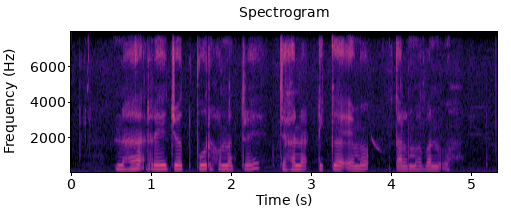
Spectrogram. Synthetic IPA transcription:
naɦaʔɾɛd͡ʒɔt̪puɾhɔnɔt̪ɾɛd͡ʒaɦanaʔʈikaʔɛmɔʔ | t̪almabanṵʔɔ

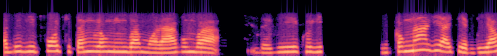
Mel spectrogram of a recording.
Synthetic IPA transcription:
aduɡipɔt̚kʰitaŋlawniŋbamɔɾaɡumba | daɡikʰojɡi | kawnaɡiajtep̚dija

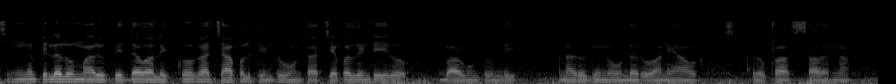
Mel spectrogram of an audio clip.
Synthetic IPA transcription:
t͡ʃinːɐpilːɐlumaːɾupɛd̪ːɐʋaːɭːuekːuʋɐɡaːt͡ʃaːpɐlut̪iɳʈuːuɳʈaːɾut͡ʃɛːpːɐlɐɳʈeeːd̪o̞ːbaːɡuɳʈund̪i | ɐnaːɾoːɡjɐŋɡaːuɳɖɐɾuɐneːɐʋɐkɐd̪ɔkːɐsaːd̪ʱaːɾɐɳɐ

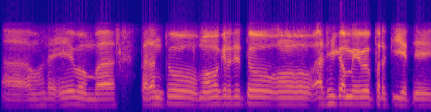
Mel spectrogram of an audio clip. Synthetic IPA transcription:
amɐt̪aebʱɐmbapɐɾɐnt̪umɐmɐkɾɪt̪et̪oɐd̪ʱikɐmeʋepɾɐt̪ijɐt̪e

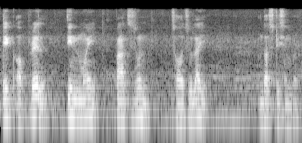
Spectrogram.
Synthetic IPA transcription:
ekʌprel | t̪inmʌj | pãt͡sd͡zun | t͡sʰʌd͡zulaj | d̪ʌsɖisembʌr

